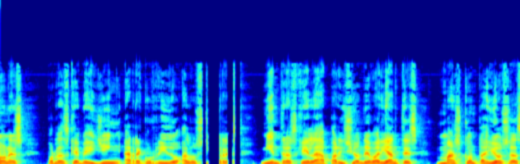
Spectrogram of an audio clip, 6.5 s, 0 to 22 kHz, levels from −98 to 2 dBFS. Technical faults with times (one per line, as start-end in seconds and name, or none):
2.51-3.01 digital broadcast dropout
